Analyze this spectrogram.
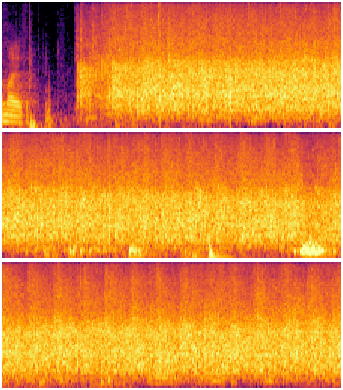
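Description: A large crowd applauds loudly.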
